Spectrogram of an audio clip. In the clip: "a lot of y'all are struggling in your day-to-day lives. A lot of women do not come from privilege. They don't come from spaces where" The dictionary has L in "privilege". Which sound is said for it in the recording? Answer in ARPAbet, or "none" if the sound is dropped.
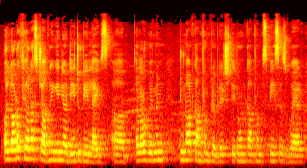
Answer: L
